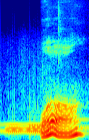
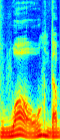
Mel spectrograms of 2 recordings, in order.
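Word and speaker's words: を: I didn't see I just read um they wi or o technically you pronounce it even though by itself it's wo wo but like in a sentence it's o we just pronounce it o it is a particle usually related to a verb.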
